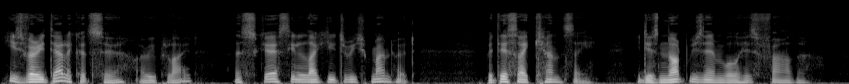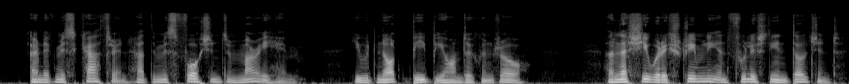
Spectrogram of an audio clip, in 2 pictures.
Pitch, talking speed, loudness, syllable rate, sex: 105 Hz, 165 wpm, -24 LUFS, 5.6 syllables/s, male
